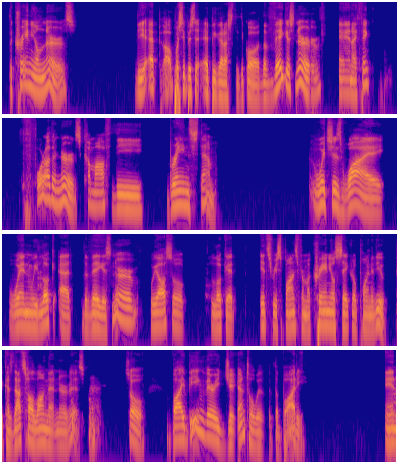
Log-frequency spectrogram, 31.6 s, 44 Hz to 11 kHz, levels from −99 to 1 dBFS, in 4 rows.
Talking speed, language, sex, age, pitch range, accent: 110 wpm, Greek, male, 50-69, 105-135 Hz, American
